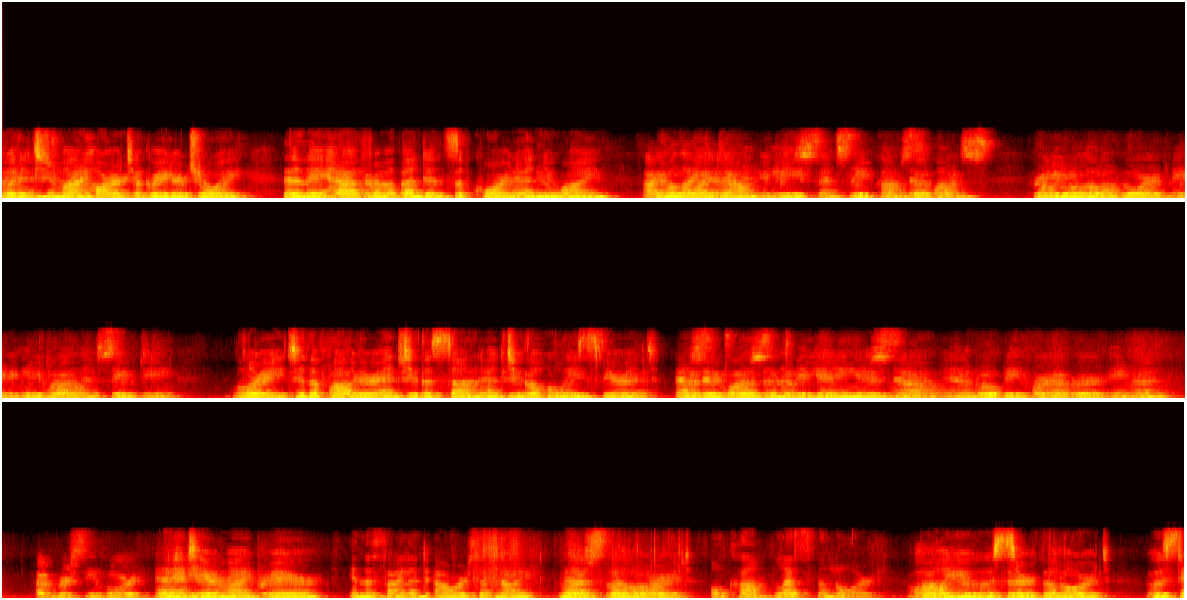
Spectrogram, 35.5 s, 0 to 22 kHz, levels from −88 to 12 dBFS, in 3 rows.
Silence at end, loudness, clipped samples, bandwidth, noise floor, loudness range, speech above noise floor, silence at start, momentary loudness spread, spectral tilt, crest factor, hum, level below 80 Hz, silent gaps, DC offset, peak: 0 s; -21 LUFS; under 0.1%; 8.2 kHz; -51 dBFS; 4 LU; 31 dB; 0 s; 9 LU; -5.5 dB/octave; 16 dB; none; -76 dBFS; none; under 0.1%; -4 dBFS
